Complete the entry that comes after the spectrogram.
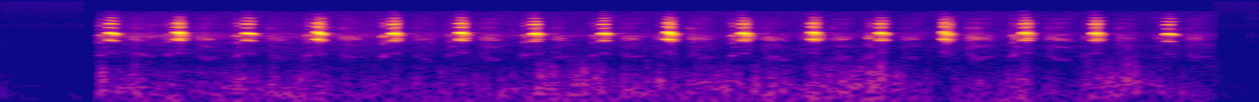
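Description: A Colorado prairie dog, recorded in its natural habitat, gives a rapid series of sharp, high chirping alarm calls, about three per second, repeated steadily for several seconds over a low outdoor rumble.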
